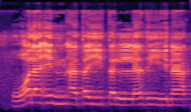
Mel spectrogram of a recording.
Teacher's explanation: غنہ نہیں کریں گے اس لیے کہ آگے حمزہ حروف حلقی میں سے ہے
